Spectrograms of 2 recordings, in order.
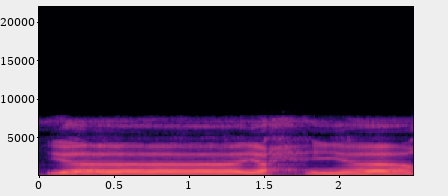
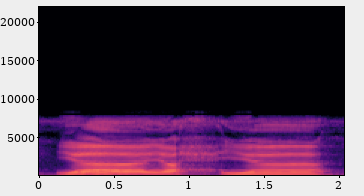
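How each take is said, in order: First: The first 'ya' is stretched too long. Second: The first 'ya' is short, two beats. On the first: The speaker calls it wrong. "kamu baca yang pertama terlalu panjang" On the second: The speaker calls it right. "yang pertama dengan yang kedua sama"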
